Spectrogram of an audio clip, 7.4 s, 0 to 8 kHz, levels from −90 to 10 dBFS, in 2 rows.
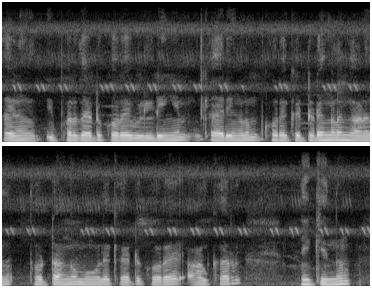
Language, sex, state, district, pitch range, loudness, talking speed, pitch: Malayalam, male, Kerala, Kollam, 130-140 Hz, -17 LUFS, 100 wpm, 135 Hz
